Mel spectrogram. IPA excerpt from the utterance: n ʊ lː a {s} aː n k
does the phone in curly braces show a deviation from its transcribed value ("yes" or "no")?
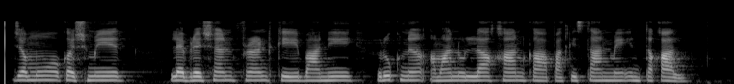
yes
